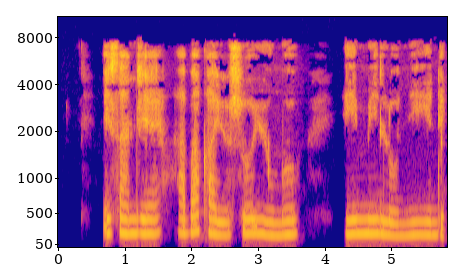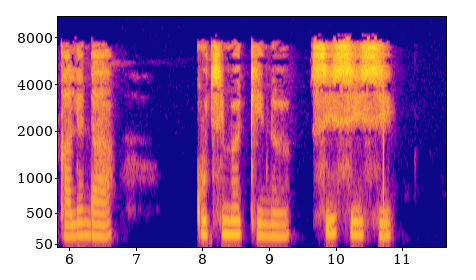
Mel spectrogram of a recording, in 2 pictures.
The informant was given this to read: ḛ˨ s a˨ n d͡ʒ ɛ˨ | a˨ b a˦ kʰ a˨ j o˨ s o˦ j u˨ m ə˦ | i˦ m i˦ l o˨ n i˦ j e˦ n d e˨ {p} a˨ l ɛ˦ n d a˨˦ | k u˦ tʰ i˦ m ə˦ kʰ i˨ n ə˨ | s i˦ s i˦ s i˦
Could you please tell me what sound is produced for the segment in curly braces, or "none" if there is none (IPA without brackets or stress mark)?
k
